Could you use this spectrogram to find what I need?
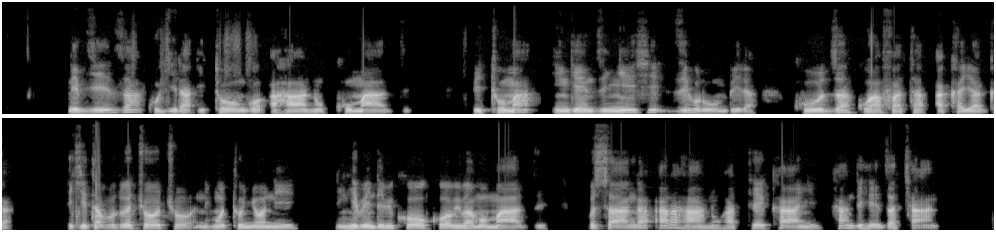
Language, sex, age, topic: Rundi, male, 36-49, agriculture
